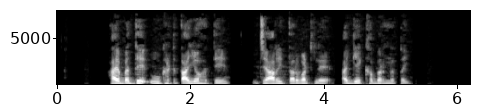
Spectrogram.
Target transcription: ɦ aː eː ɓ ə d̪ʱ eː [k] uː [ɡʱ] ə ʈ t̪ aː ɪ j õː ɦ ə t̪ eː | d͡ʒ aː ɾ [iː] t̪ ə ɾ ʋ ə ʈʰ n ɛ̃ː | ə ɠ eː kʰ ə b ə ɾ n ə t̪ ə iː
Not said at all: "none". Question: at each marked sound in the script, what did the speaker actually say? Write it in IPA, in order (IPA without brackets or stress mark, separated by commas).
ʔ, ɡʱ, iː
